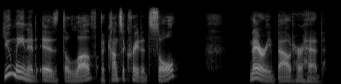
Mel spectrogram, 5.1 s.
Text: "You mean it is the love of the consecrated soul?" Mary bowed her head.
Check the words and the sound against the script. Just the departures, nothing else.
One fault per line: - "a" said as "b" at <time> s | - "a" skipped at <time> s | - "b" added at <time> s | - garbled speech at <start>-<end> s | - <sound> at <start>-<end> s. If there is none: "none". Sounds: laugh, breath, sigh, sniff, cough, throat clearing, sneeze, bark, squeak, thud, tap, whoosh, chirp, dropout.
- "of" skipped at 1.5 s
